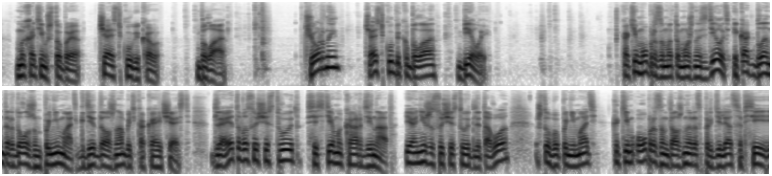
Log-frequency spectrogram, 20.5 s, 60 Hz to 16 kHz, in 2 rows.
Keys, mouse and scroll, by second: 3.4 click, 5.3 click, 5.6 shift+d, 6.6 click, 8.3 ctrl+shift+click, 9.7 click.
